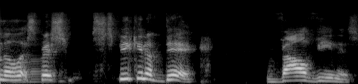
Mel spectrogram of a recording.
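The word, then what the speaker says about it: Val Venis: Next on the list, speaking of dick, Val Venus, baby. This guy's name rhymes with penis.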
